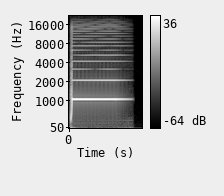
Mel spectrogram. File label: syn c, Dance Synths, Acid Bubble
